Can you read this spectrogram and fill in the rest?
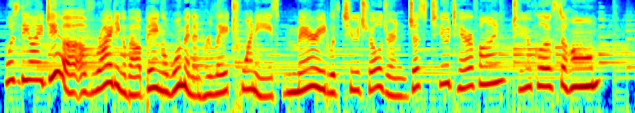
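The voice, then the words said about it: Put-on interviewer voice. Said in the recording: “an interviewer voice”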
